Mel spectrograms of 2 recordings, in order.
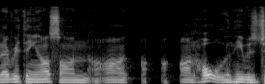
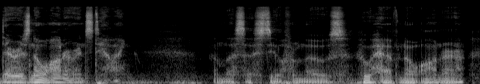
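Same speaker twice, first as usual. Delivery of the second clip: whispered, soft and lower; hushed movie quote; 4 semitones lower, 5 dB quieter than usual. Retold or imitated. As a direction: breathe the line out as a hushed quote. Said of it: "He went".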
